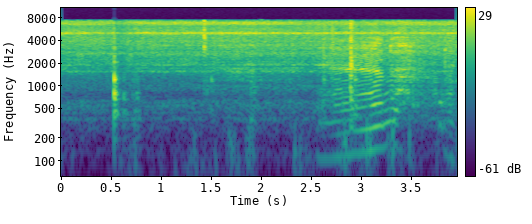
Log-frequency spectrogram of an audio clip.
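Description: Sriracha and soy sauce sizzle in a hot frying pan while cooking larb, a soft steady hiss with a few sharp pops and a brief scraping, stirring stretch near the end.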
